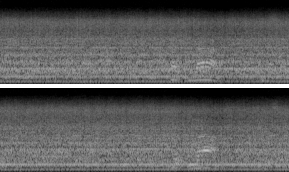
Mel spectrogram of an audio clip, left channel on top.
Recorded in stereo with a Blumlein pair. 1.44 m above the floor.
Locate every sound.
1.7 s a woman speaking: 15° left, 0.8 m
